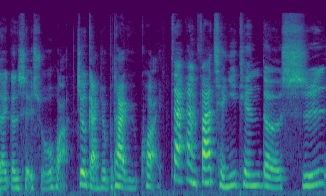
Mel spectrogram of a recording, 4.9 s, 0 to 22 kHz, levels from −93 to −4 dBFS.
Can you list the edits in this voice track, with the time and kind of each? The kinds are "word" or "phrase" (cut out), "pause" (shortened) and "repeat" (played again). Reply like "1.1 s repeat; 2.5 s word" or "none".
2.5 s pause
